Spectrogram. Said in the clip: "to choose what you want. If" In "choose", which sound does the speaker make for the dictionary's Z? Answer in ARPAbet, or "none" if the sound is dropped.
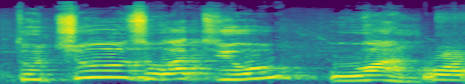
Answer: Z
